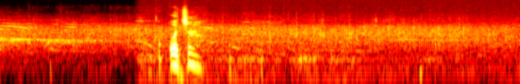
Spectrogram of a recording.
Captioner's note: cheers and applause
